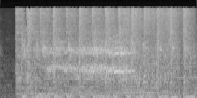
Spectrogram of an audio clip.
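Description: A loud car brake screech kicks in abruptly after a brief pause and holds steady for several seconds, a harsh tire squeal over a rumbling, gritty roar, with no voices.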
